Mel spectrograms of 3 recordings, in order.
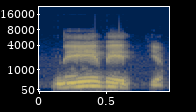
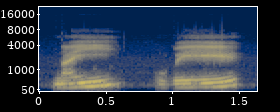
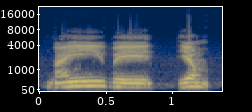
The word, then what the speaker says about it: Naivedyam: See, it is not, some people in some parts of India, they pronounce it as Nevedyam. It is not Ne. It is Nai.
